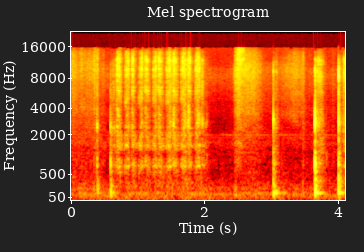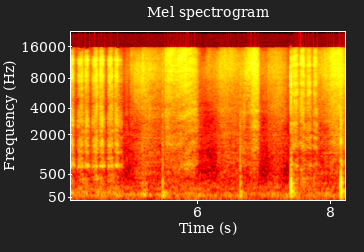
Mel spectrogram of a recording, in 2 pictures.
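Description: A white plastic stylus tip draws long strokes across the glass screen of a tablet lying flat on a desk. Bursts of bright, scratchy rasping alternate with quiet gaps, and short taps mark where the tip touches down and lifts.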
